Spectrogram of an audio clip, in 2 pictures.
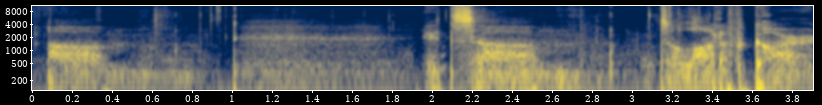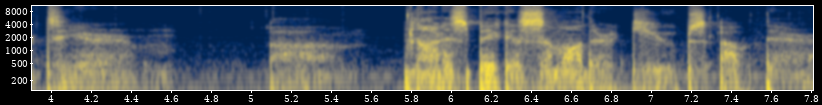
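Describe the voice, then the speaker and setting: Whispering and soft-spoken, the speaker goes at a fairly slow pace with long, frequent pauses. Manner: soft ASMR whisper.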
